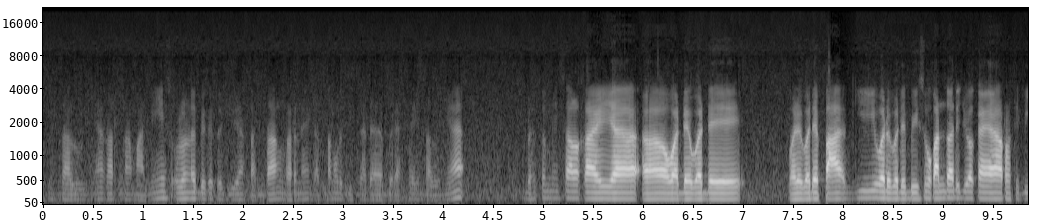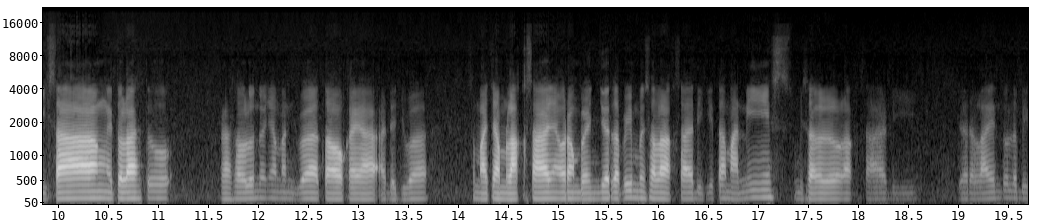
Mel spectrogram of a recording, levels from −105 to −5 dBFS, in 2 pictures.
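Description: Right after "mbah tu misal", at 5.37 s, the automatic gain control pulls the level down by about 4 dB until 6.03 s. From 5.72 to 6.58 s it has an overlapping automatic gain rise of about 4 dB. Voice and room noise dip and swell together, around the time the talker shifts near 5.5 s.

From 7.69 to 17.85 s a long automatic gain fall drops everything by about 12 dB, with the room noise sinking along with the speech. Brief rises interrupt it, about 5 dB at 7.91 to 8.31 s and about 6 dB at 10.23 to 10.71 s, so the level pumps up before sliding on down.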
